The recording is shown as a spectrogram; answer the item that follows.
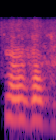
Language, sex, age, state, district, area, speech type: Odia, female, 60+, Odisha, Gajapati, rural, conversation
